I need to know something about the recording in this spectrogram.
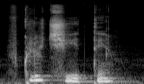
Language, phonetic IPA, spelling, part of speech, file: Ukrainian, [ʍklʲʊˈt͡ʃɪte], включити, verb, Uk-включити.ogg
- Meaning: 1. to switch on, to turn on (to turn a switch to the "on" position) 2. to enable (to activate a function of an electronic or mechanical device) 3. to include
